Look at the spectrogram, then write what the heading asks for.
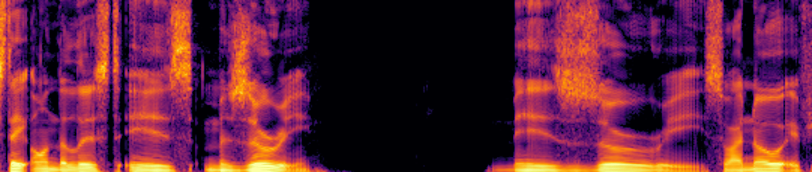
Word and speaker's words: Missouri: but we pronounce it missouri with like a z sound missouri and missouri is known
